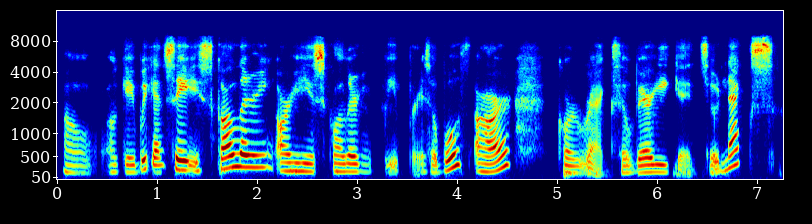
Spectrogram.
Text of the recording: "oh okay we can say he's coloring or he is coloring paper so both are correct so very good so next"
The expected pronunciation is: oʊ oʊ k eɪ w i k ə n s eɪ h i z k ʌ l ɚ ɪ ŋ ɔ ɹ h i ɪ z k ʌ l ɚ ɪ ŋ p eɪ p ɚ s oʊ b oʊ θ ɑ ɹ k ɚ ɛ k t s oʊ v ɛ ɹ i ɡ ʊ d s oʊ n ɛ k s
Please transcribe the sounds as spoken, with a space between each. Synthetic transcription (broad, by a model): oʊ oʊ k eɪ w i k ə n s eɪ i s k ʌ l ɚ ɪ ŋ ɔ ɹ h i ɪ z k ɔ l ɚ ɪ ŋ p eɪ p ɚ s oʊ b oʊ θ ɑ ɹ k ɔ ɛ k t s oʊ v ɛ ɹ i ɡ ʊ d s oʊ n ɛ k s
